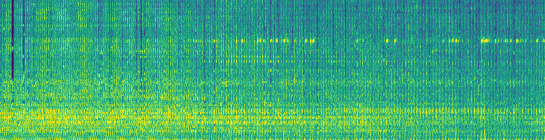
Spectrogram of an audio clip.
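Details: Old Honda single-cylinder engine that sat for years, after the throttle was reconnected: it runs loud and steady with an even putter, no misses or knocks.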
